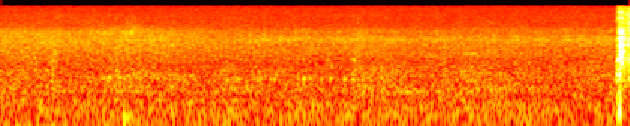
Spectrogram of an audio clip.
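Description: Steady low rumbling background noise with no distinct events.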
